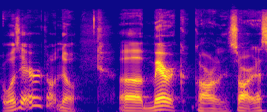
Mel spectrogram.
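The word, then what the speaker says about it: Merrick: Garland no Eric was it Eric no uh Merck Garland sorry that's how you say his name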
